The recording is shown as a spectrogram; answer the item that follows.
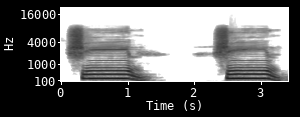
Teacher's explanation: জিহ্বার মাঝখান এবং তার বরাবর উপরের তালুর সাথে লাগিয়ে উচ্চারিত হয় শিন।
